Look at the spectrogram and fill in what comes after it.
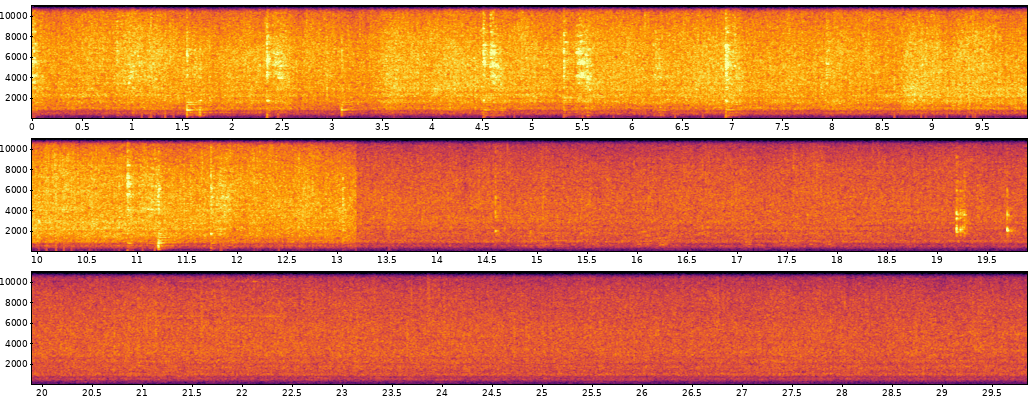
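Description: Sour leaves frying in hot mustard oil in an aluminium karahi, sizzling loudly, with a metal spatula clicking and scraping against the pan as they are stirred. About thirteen seconds in, the sizzle drops suddenly to a quieter, steady hiss, with a couple of spatula clicks later on.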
